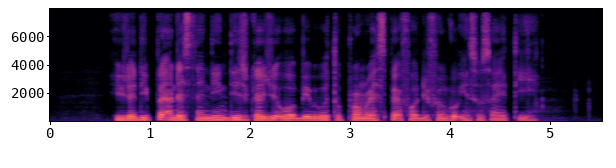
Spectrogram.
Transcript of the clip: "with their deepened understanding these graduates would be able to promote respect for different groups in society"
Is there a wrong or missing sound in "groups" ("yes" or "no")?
yes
